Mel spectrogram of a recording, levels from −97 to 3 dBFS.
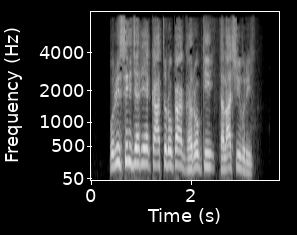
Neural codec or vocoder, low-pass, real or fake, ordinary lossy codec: codec, 16 kHz, 0.8 kbps, ZipCodec; 7.2 kHz; fake; MP3, 32 kbps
